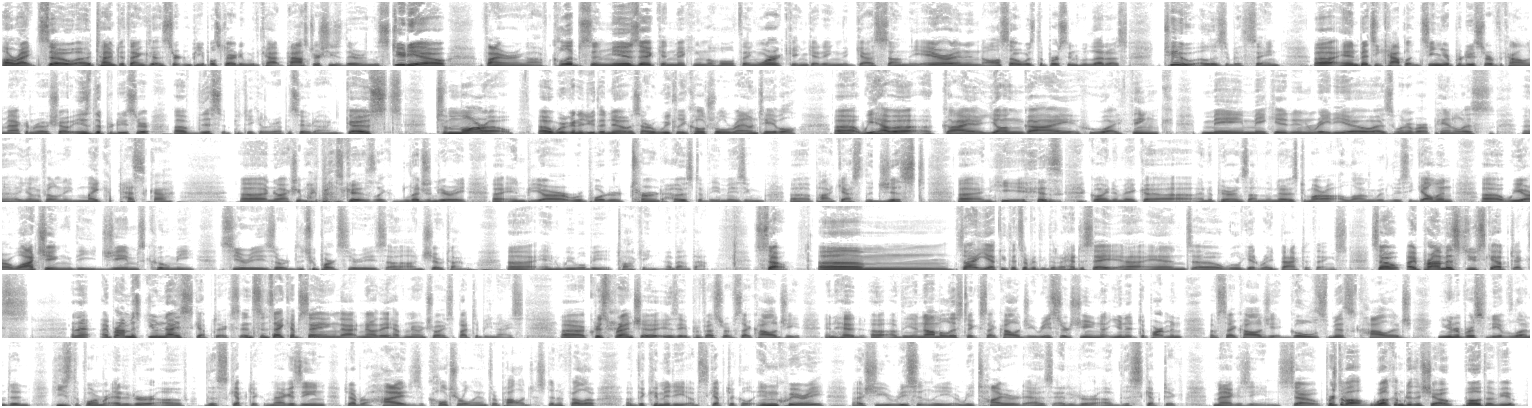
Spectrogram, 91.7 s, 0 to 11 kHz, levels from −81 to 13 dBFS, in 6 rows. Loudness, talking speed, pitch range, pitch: -21 LUFS, 190 wpm, 120-155 Hz, 135 Hz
